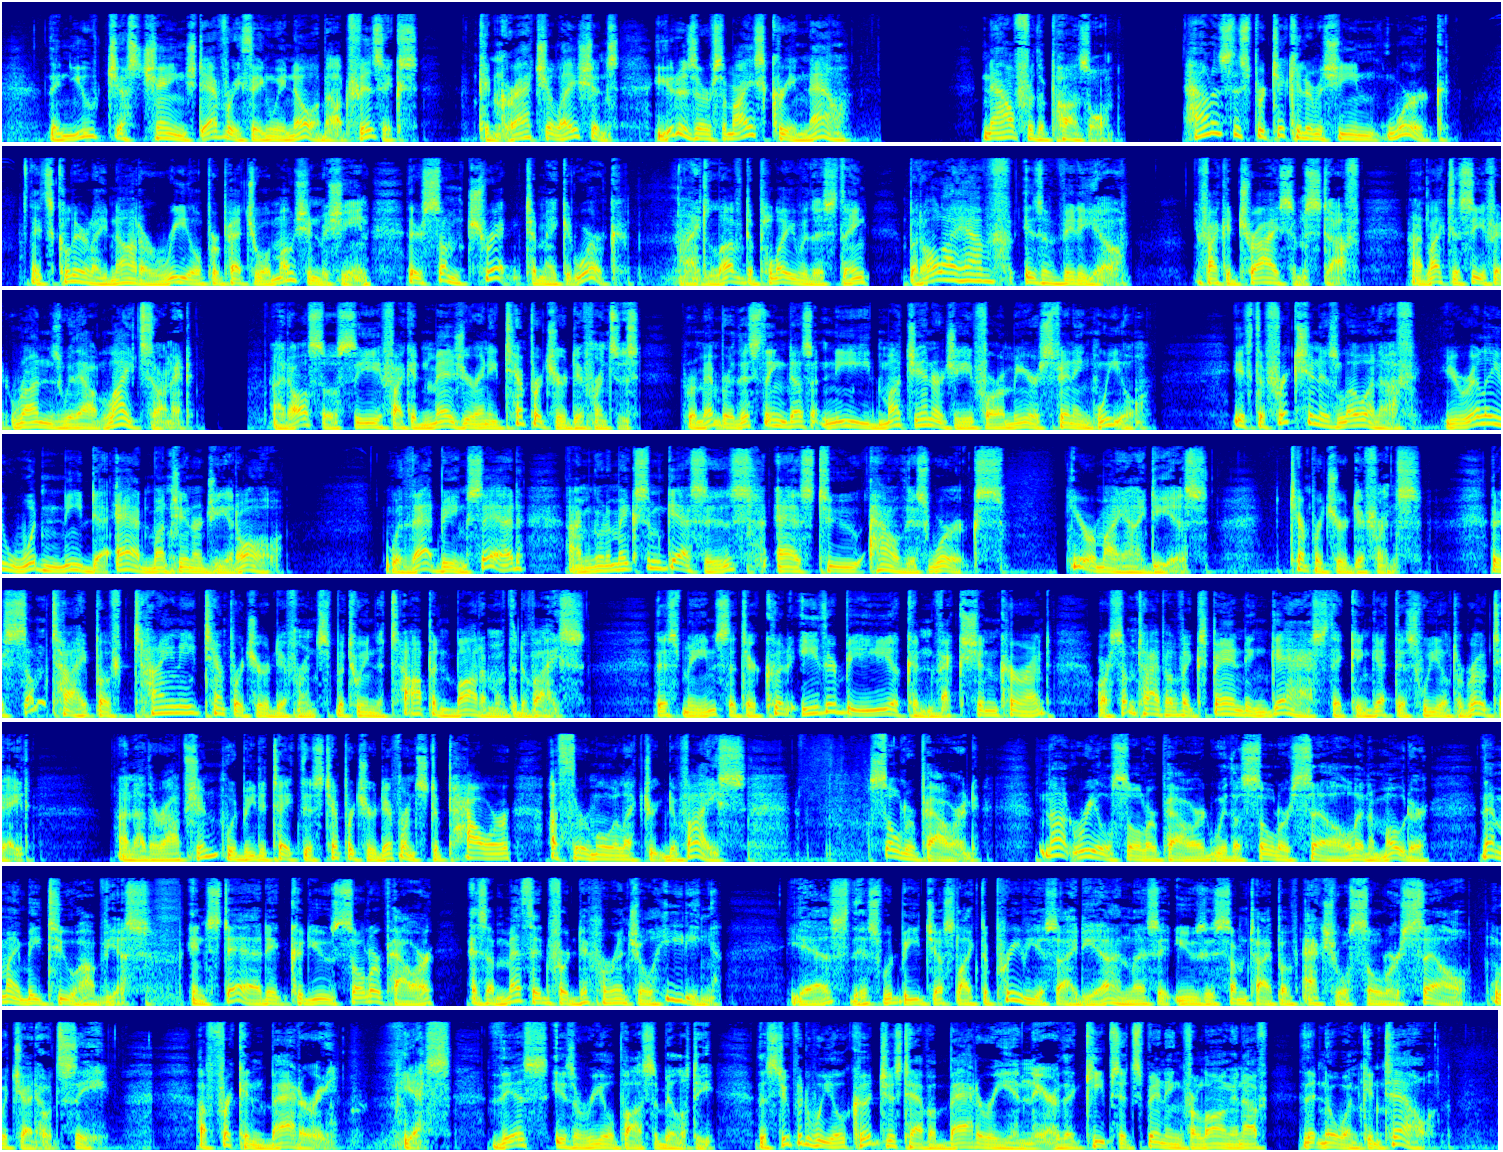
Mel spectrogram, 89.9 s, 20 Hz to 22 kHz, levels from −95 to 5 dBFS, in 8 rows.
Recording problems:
squashed, flat; heavily

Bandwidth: 15 kHz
